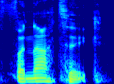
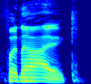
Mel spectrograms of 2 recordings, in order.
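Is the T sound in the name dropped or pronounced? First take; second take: pronounced; dropped. First: The T sound in the word is pronounced. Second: The T sound in the word is dropped. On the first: The speaker calls it right. "Or Fnatic, rather" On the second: The speaker calls it wrong. "Sometimes I don't pronounce the T's"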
